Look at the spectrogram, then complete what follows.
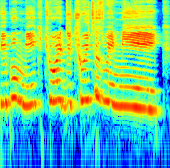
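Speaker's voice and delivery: put-on very high, loud yell like a little kid. Recounting a girl who got annoyed at you: imitating a childish yell. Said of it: "she started yelling like a little kid".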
